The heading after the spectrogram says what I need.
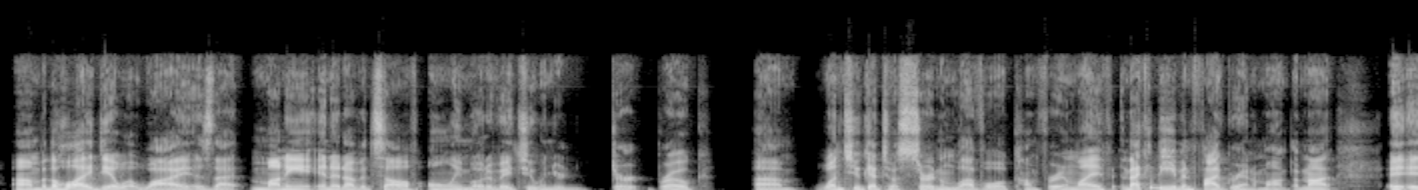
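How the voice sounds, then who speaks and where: In a very clean recording with a silent background, a man with an American accent talks very fast at a medium pitch, his intonation lively. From California, US. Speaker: entrepreneur. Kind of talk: casual vlog advice talk. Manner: casual with many fillers and restarts.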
